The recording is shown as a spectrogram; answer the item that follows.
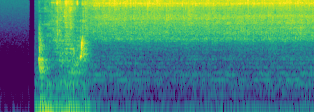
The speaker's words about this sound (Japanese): さっさとシャワー浴びるよ。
